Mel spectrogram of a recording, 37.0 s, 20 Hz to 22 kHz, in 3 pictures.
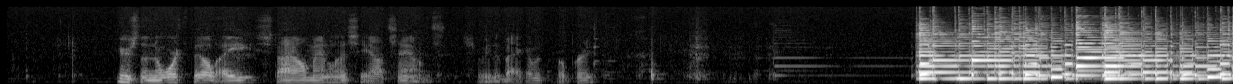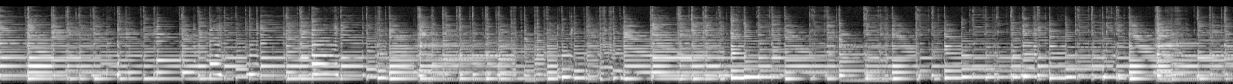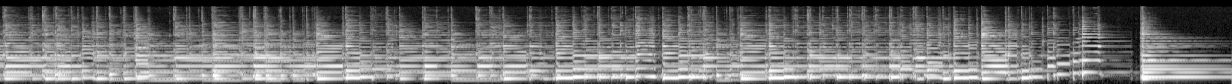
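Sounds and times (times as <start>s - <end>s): faint taps: 6.4s - 7.1s
mandolin tune: 7.6s - 36.9s.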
